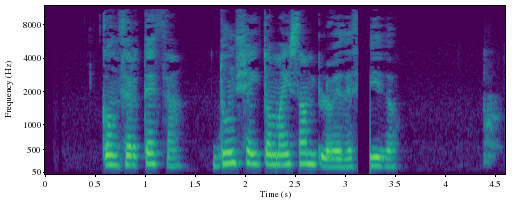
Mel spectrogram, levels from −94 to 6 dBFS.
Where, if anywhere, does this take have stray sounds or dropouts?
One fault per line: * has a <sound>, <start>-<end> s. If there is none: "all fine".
* has a dropout, 3.1-3.2 s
